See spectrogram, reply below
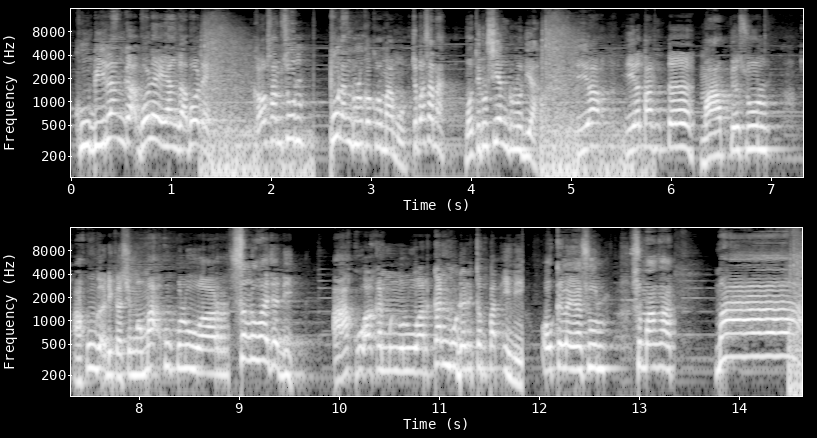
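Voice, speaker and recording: Fields: A woman acting out comic skits, playfully switching between kids and mothers, often laughing. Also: sits high. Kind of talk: comic skit acting many roles.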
